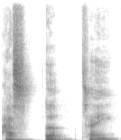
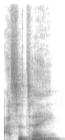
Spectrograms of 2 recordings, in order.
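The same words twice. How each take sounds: First: The word is said slowly and drawn out. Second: The word is said at normal conversational speed. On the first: "So slowly, this word now sounds like this" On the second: "And at a normal speed"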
